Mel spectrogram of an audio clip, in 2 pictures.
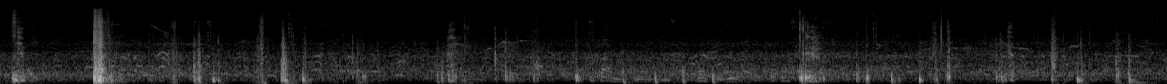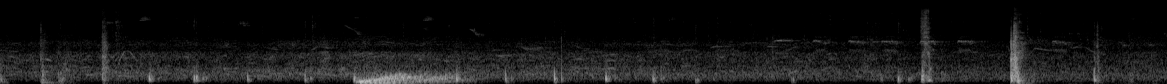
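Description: Footsteps patter quickly across a roof.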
